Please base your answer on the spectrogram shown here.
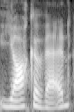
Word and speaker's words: Jochebed: Now, Jockabed, pronounced in Hebrew, it would be Yakaved, uh, means Yahweh is glory or the Lord is my glory.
